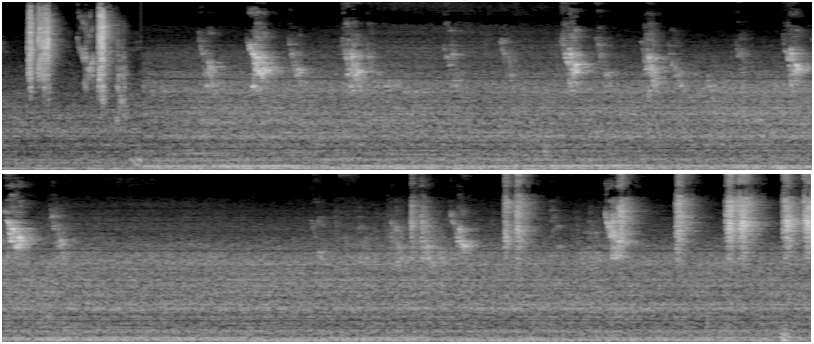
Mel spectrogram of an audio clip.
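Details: Pet budgerigars, three of them being put back into their cage to sleep, chirp in quick, scratchy bursts against a steady low hum.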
